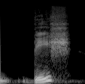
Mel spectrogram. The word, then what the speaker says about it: Bic: In 1945, a Frenchman named Marcel, would it be Biche? B-I-C-H? – I think it's Bic. – Is it Bic? – That's why he dropped the H's so people could pronounce it.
